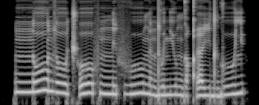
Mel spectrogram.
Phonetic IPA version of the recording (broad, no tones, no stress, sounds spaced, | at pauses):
nː oː n z oː t͡ʃʼ oː f nː i f v uː ŋ ə n d u nʲ uː ŋ ɡ ʊ qʼ iː d ŋ ɡ uː lʲ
